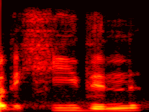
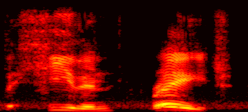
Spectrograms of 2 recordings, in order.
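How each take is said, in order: First: Said in the usual way. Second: Slow, weighty "the heathen rage" with a falling end; preacher stressing "the heathen rage" slowly; emphasis on heathen rage. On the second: Shown as a demonstration. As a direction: lean hard on "heathen rage", drawn out. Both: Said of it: "putting emphasis on that".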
